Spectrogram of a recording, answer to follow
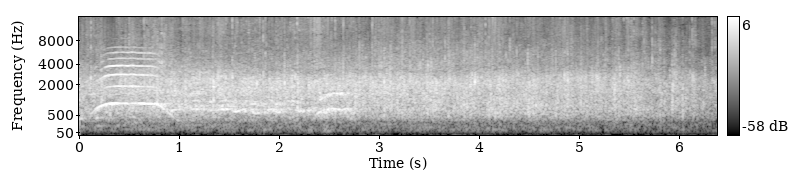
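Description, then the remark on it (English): An audience claps steadily for several seconds, a dense, even patter that tapers slightly toward the end, with a short whistled tone near the start and no one speaking. “Now that's not getting as much of a clap as I thought it would”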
